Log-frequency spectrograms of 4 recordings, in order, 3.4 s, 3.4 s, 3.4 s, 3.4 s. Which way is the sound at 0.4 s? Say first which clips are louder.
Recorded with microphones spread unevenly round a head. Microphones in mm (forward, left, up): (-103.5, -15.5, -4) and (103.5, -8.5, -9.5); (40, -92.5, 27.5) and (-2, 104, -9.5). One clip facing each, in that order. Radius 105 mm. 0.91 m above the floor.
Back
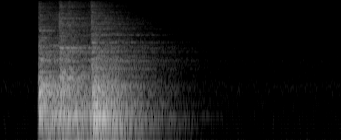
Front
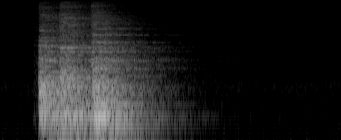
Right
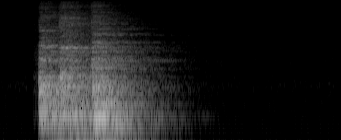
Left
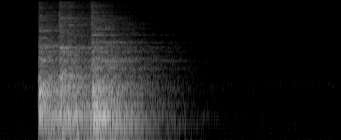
Back 3 dB, left 3 dB; 150° left.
